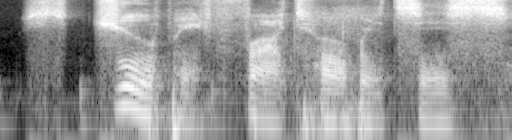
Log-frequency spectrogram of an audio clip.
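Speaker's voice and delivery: breathy whispered voice of a wretched cave creature. Taking turns doing impressions with friends, doing a Smeagol voice. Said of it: "I've got Smeagol".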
